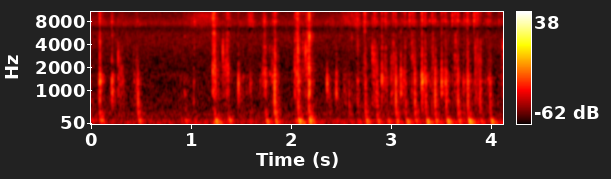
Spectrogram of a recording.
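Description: A hand types across a plastic mechanical keyboard with cat keycaps, pressing the keys with its fingertips. A quick, uneven run of short, dull keystrokes sounds with deep, muted thocks and faint clicks, each dying away almost at once.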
